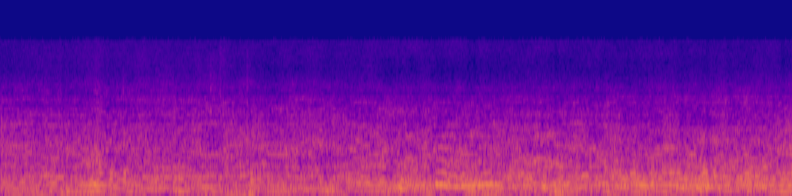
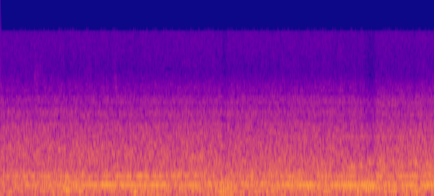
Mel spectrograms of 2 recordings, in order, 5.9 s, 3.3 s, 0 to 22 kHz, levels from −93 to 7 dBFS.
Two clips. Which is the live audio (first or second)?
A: second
